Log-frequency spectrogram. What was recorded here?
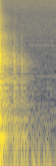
wooden cupboard opening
